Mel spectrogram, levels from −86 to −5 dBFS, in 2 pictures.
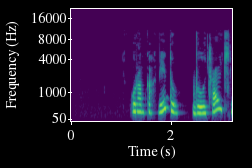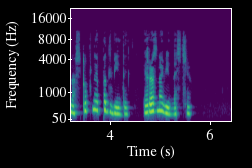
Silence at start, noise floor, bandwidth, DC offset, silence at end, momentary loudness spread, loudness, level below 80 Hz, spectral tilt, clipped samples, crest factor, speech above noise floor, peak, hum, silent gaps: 1.2 s; -79 dBFS; 11 kHz; under 0.1%; 0.8 s; 13 LU; -24 LUFS; -74 dBFS; -6.5 dB/octave; under 0.1%; 20 dB; 55 dB; -6 dBFS; none; none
